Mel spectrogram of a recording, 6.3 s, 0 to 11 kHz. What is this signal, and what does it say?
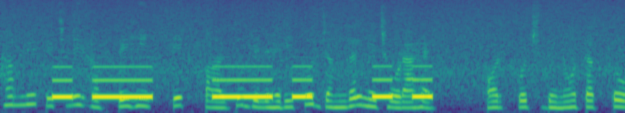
Morse code (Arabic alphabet), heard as a keyed tone, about 6 wpm, 490 Hz, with speech in Hindi. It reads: اني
